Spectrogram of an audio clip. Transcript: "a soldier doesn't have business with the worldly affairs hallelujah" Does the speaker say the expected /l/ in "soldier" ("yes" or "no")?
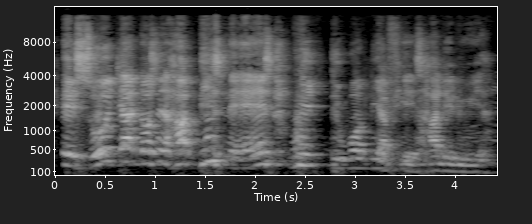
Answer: no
